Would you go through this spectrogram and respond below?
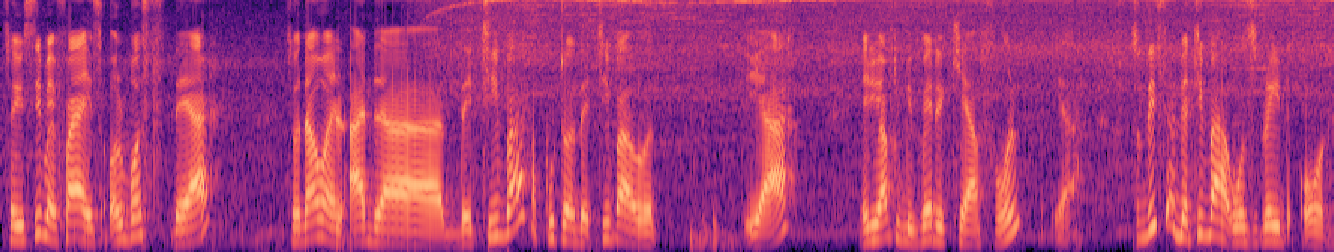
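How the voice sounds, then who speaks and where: A young Kenyan woman with a Kenyan accent narrating her outdoor cooking vlog in a relaxed, chatty way, a little stuffy from a cold. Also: deep voice, measured pace, a little hiss or hum, poor audio. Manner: relaxed and chatty, with frequent "yeah" and restarts. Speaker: cooking vlogger. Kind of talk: casual voice-over narration of a cooking video.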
